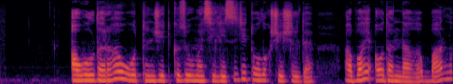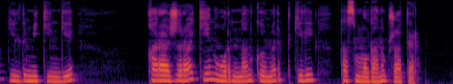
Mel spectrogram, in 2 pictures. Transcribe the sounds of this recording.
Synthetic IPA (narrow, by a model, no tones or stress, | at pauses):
ɑwəlˠd̪ɑɾʁɑwo̞t̪ənʒe̞t̪kʲɪzumæse̞le̞sɪd̪e̞t̪ʰo̞lˠəqʃe̞ʃɪld̪ɪ | ɑbɑjʔɑwd̪ɑnd̪ɑʁəbɑɾlˠəqje̞ld̪ɪme̞kʲe̞ŋɡʲe̞ | qʰɑɾɑʒəɾɑkʲʰenwo̞ɾənənɑŋkʲʰɵmɪɾt̪ʰɪ̥kʲe̞le̞j | t̪ʰɑsəmɑlˠd̪ɑnəpʒɑt̪əɾ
